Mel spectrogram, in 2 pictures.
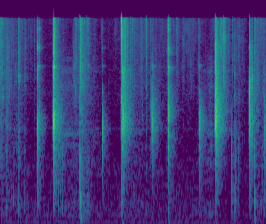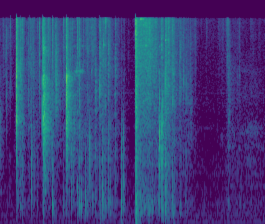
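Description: Hammerstone striking an Onondaga chert core in hand-held percussion flintknapping: a quick series of sharp clicks about two a second, then a louder crack with a brief clatter about eight seconds in.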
